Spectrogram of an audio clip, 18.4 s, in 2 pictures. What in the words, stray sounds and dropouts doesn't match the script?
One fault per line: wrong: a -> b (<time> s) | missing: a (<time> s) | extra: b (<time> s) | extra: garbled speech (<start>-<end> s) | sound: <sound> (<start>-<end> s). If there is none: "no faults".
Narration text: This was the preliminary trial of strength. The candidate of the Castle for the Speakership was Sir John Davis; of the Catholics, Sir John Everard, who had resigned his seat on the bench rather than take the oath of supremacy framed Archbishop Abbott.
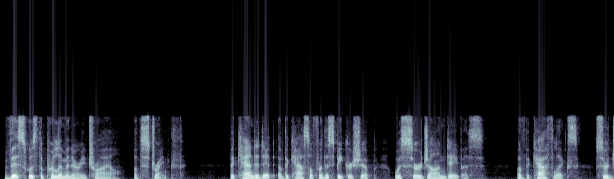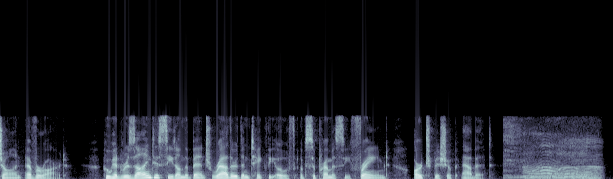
sound: breath (16.8-18.3 s)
